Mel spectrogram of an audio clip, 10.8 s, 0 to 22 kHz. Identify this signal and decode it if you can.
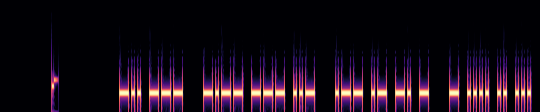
Morse code, heard as a keyed tone, about 20 wpm, 700 Hz. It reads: DO YOU WANT THIS
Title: Sentences from Top 1500 Words 20wpm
